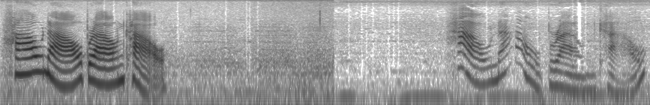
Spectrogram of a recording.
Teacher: our ow sound is an important rounded vowel sound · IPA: aʊ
